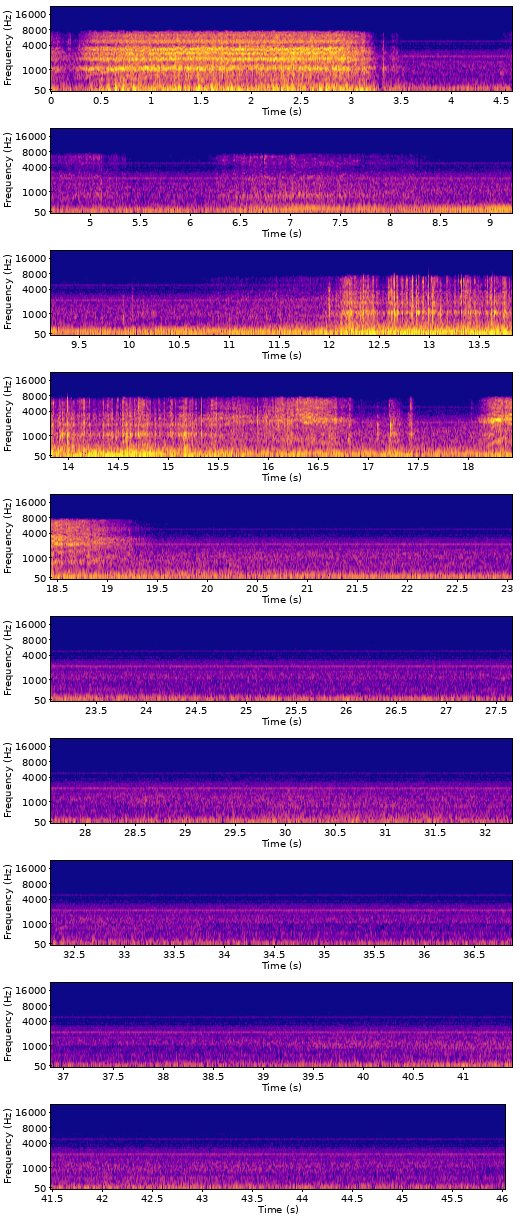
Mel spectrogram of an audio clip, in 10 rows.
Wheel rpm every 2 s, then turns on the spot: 130, 60, 0, 0, 0, 0, 30, 30, 0, 0, 0, 0, 0, 0, 0, 0, 0, 0, 0, 0, 0, 0, 0.
2-4 12-16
